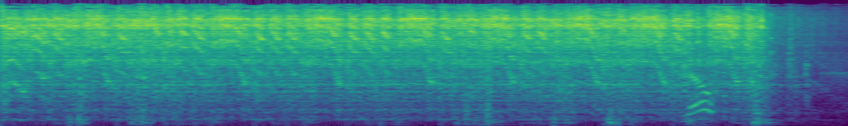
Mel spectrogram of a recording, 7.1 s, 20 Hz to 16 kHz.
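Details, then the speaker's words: 1997 Buick Century 3.1 (3100) V6 that barely starts after plugs, wires, coils and ICM were replaced, cranked with the oil filter removed. Steady rapid cranking that never fires; zero oil pressure with the oil level full, and the valves were seen not working. Cause not yet confirmed. "we're done zero oil pressure you're right now why um the oil level is definitely good we checked that it's on full not good news for this 3100"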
